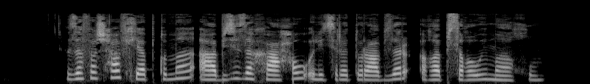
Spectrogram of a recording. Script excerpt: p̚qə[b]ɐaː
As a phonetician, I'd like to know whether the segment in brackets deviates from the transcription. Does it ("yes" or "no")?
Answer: yes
